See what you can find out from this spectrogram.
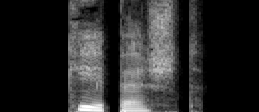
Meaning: for; compared to/with something, in/by comparison (with something: -hoz/-hez/-höz)
- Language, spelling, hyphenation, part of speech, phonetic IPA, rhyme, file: Hungarian, képest, ké‧pest, postposition, [ˈkeːpɛʃt], -ɛʃt, Hu-képest.ogg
